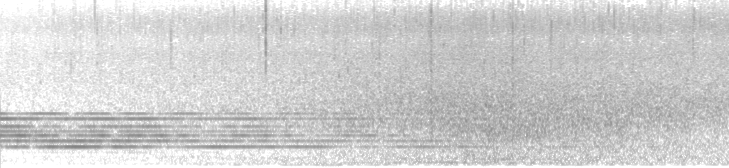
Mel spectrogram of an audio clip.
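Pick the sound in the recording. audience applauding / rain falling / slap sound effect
rain falling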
